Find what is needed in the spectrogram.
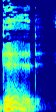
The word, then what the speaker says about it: dead: And dead, it's said like bed, not bead. For goodness sake, don't call it deed.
